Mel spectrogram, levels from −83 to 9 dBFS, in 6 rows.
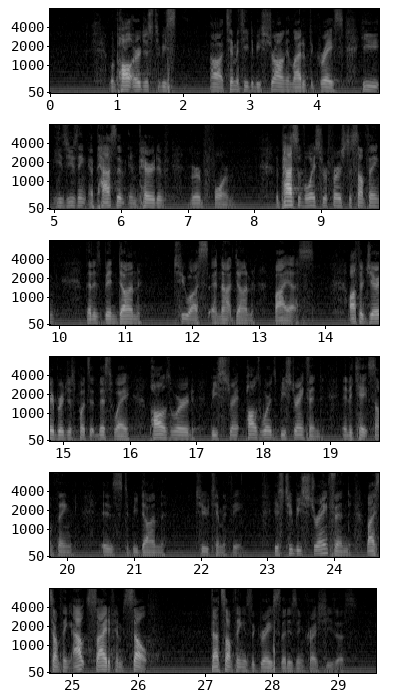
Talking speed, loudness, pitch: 165 wpm, -37 LUFS, 105 Hz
